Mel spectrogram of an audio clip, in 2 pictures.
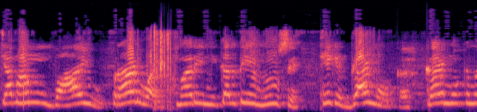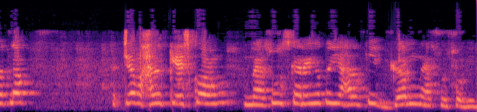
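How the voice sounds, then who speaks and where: Brief: high-pitched female teacher, repetitive syllable drills, slightly muffled audio with faint background noise. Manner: drills sounds aloud, asks class to repeat. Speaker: Hindi grammar teacher. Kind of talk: classroom lesson with drilled syllables.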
